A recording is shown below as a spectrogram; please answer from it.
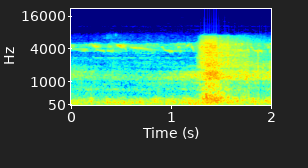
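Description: Old film soundtrack in a pause between lines: faint chirping of crickets over the track's background hiss, with one short, loud hissing burst about a second and a half in.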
